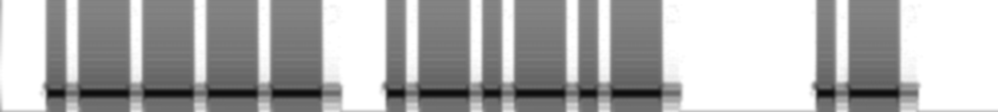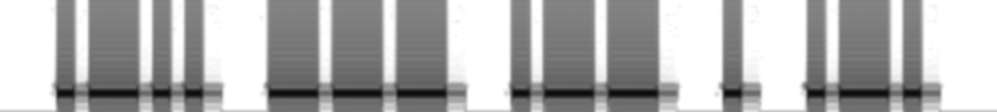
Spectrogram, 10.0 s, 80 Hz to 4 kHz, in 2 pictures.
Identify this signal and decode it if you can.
Morse code, heard as a keyed tone, about 15 wpm, spaced as for 13 wpm, 750 Hz. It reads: 1. A LOWER
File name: Morse / 13WPM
